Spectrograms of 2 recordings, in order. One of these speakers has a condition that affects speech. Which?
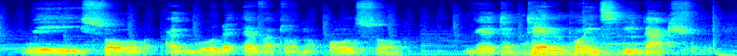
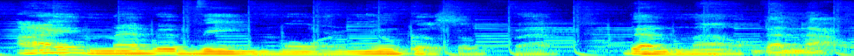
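The second: multiple sclerosis; progressive form.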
